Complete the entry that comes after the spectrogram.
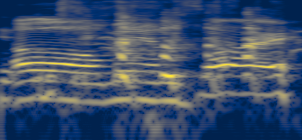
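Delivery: laughing, high and loud; laughing apology. Real, not acted. Reacts to friend falling for scam.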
